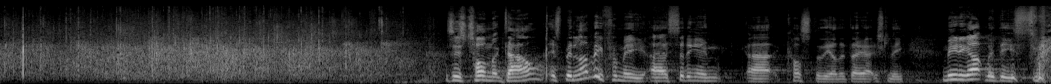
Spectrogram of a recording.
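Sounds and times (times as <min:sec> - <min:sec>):
audience applause: 0:00.0 - 0:04.5
speech: 0:04.5 - 0:10.5.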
